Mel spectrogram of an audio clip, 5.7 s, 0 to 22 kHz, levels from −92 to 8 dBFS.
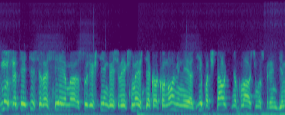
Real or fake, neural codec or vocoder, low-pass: real; none; 19.8 kHz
